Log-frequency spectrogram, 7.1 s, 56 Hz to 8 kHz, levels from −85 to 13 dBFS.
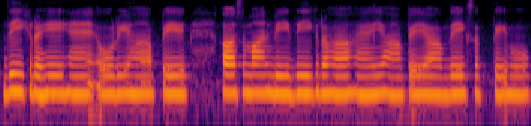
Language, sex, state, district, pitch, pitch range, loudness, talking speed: Hindi, female, Haryana, Rohtak, 205 Hz, 200-210 Hz, -18 LUFS, 150 wpm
